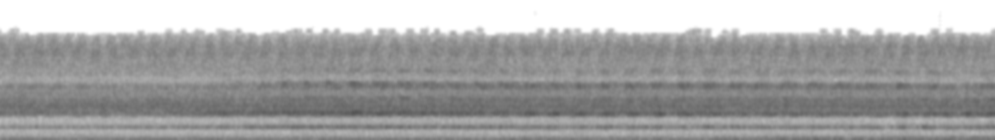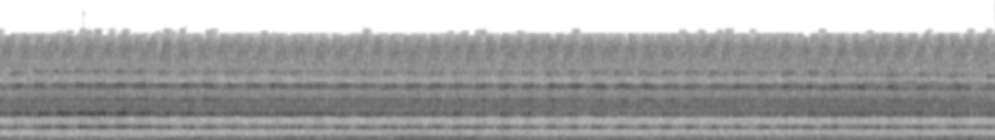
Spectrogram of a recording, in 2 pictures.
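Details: Evening cicadas buzzing in the evening from a home balcony, an unbroken high metallic shrilling, while a faint rising engine drone of a passing motorbike sounds low in the background midway.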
